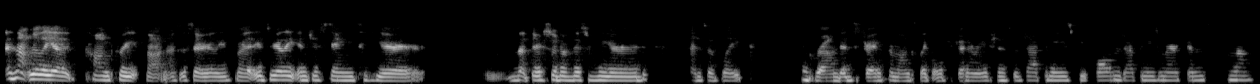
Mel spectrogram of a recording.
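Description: A woman's voice: fairly low pitch, steady tone, brisk, no room sound. A young woman on a video call from her home kitchen, chatting casually and filling her talk with "like.". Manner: chatty, filler-heavy, with frequent "like". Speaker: voice actor panelist. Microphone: laptop webcam on a video call. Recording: dry, dull lo-fi call audio.

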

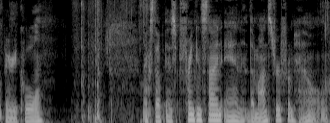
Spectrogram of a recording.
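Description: A man's voice: sits low, warm tone, slight background noise. A man hosting a casual unboxing vlog, enthusiastic and full of small fillers as he goes through his purchases. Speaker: video host. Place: indoors at a table, off camera.

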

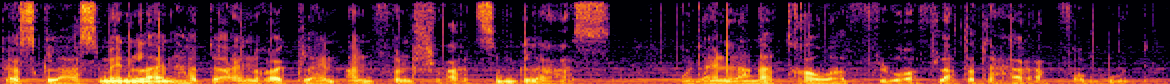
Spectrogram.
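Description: A man's voice: a bass voice, takes it slowly, over music. A man narrating a scripted fairy tale in a radio play.

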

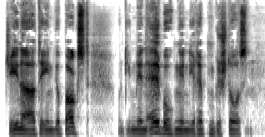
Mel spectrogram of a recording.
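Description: A man's voice: fairly low pitch, fairly even intonation, fast, no room sound, studio quality. A man reading a crime novel as an audiobook narrator in scripted narration.

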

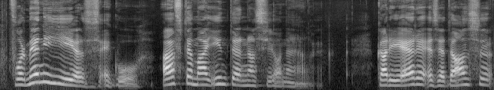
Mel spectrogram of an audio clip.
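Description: Slow older woman with a Hungarian accent. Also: mid-range voice, gravelly. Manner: slow, deliberate, halting English. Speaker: competition artistic director. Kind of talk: formal video welcome address. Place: indoor room with painting behind.

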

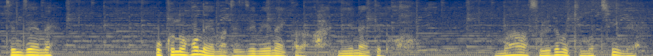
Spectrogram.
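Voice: mid-range voice, normal speed. Spontaneous motorcycle vlogger with music behind. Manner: spontaneous, exclamatory, chatting to viewers. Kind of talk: casual motovlog commentary while riding. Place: outdoors, riding a motorcycle on mountain roads. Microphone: helmet mic.

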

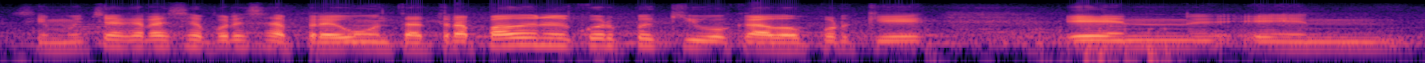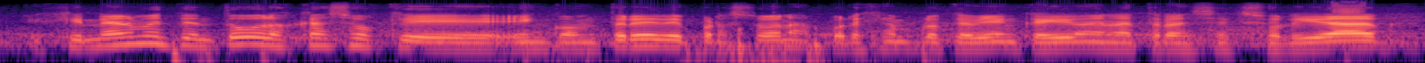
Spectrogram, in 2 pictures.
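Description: Young male, Argentine accent blurred by years abroad, slightly high voice, very quick delivery, earnest interviewee. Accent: Argentine, softened by years abroad. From San Juan, Argentina. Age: young adult. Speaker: author being interviewed. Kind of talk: interview answers.

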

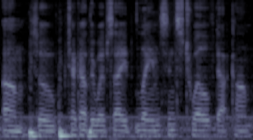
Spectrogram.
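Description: A congested young man with a cold introduces his song demo in a quiet, mumbled, quick casual way, talking into a webcam in a small bedroom. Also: on the low side, monotone, noisy background. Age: young adult. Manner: quiet, mumbled, fast and filler-heavy talk. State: congested with a cold and sore throat. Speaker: singer-songwriter. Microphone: webcam close up. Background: acoustic guitar.

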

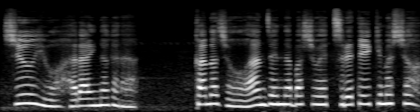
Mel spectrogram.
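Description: A woman voicing a small childlike goddess in an anime game, composed, polite and gentle. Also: sits high, normal speed, natural voice. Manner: polite, composed, softly reassuring. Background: game music.

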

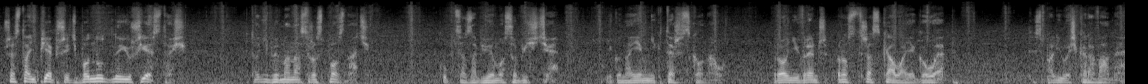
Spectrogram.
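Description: A man's voice: low voice, moderate pace, natural voice. Man playing brash, coarse bandit, noisy ambience. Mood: irritated. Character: brash, callous, coarse male bandit who loves food. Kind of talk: fantasy radio drama acting. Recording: clearly noisy background ambience.

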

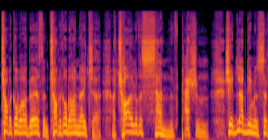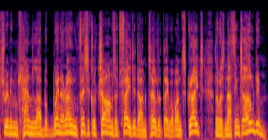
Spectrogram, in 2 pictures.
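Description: A man reading an audiobook, voicing a nervous male estate manager who stammers and talks in hurried, breathless bursts. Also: fairly high pitch, lively intonation, a bit bright, dry recording, studio quality, voice pushed up. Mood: bitter, pleading.

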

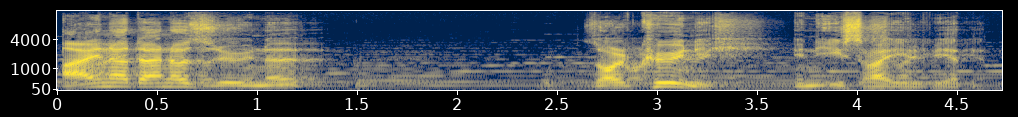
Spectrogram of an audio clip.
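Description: An actor playing a solemn, authoritative messenger of God in a Bible audio drama, firm and declarative. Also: male voice, mid-range voice, sing-song, takes it slowly, fairly bright tone, soft background music.

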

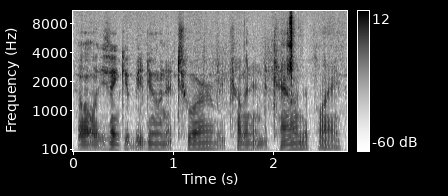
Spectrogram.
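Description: A man hosting a casual radio interview as the DJ, low-key and unhurried, in a studio. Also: fairly even intonation, vocal fry, darkish tone. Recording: noisy old radio aircheck.

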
